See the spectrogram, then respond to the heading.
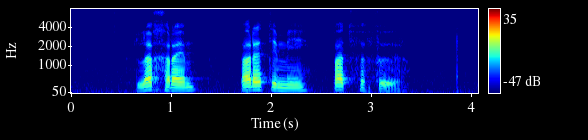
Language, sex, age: Afrikaans, male, 22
